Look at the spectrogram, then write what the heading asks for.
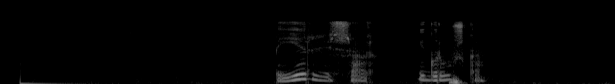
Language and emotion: Russian, sad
